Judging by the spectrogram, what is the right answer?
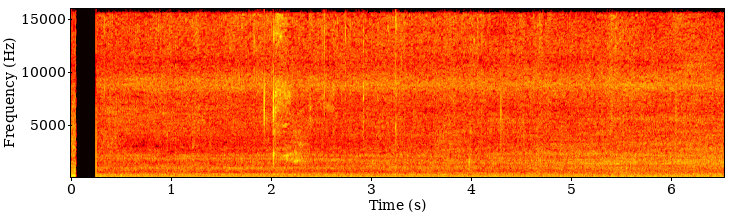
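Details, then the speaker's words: Chevy Caprice 4.3 engine after repairs: low, steady, quiet rumble at idle with even exhaust note, no backfiring or exhaust leak; transmission still needs replacing. "Can't even hear it running no more. Look at that. Not at front anyway. You don't hear the engine like that. No more backfiring. No more exhaust leak."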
